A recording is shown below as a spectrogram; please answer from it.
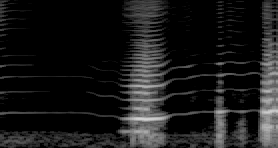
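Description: A woman's worship singing in a pause between lines: a short sung note about a second in, over a thin steady whine-like tone with a few overtones, and three faint clicks near the end.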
